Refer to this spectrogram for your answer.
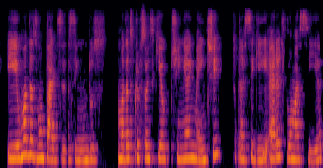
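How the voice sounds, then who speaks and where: A woman with an ordinary speaking voice talks at a moderate pace in a fairly high pitch. Her intonation is fairly even. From Brazil, Minas Gerais. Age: 20s. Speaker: lawyer and master's student. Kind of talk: interview.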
